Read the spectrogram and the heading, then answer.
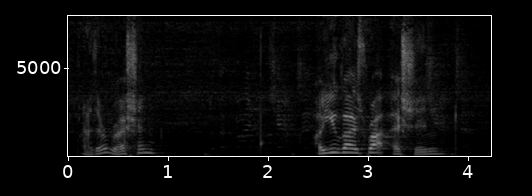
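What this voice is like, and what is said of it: Poorly done put-on foreign accent. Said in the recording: “That was a terrible accent of whatever the fuck I tried to say.”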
